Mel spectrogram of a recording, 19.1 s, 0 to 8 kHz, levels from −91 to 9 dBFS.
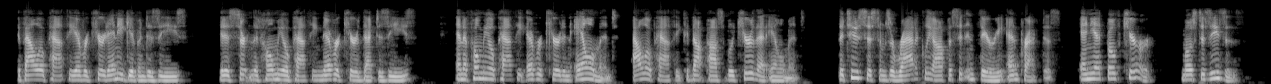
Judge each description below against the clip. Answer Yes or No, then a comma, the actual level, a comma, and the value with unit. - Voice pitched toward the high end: No, medium, 165 Hz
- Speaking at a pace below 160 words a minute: Yes, average, 145 wpm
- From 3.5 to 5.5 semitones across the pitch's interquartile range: No, average, 3.0 semitones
